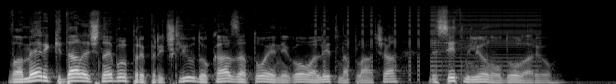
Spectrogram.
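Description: From 3.15 to 4.20 s, right after "dokaz za to je", GSM signalling bursts appear: a nearby 2G phone exchanging control traffic, its radio pulses rectified by the audio circuitry into a galloping run of ticks and brief 217 Hz buzzes, roughly 15 dB under the speech. From 4.31 to 5.42 s comes steady GSM phone buzz, the phone now in a call and transmitting in bursts 217 times a second. Rectification turns it into a hard, raspy tone rich in harmonics, about 24 dB below the speech and unrelated to it.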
